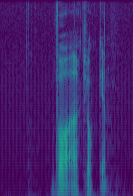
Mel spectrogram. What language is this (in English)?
Norwegian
